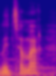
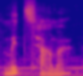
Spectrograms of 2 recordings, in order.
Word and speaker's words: Midsommar: apertura de este rollo, pues va a ser Midsommar, ¿no? Por ahí he escuchado, me da mucha risa que dicen Midsommar.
